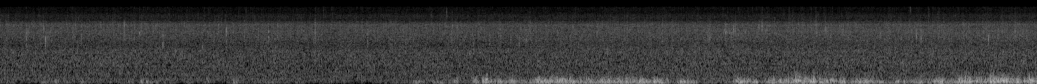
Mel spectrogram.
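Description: Heavy rain pouring and splashing on a flooded street, a steady hiss. A low, uneven rumble joins in about five seconds in.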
